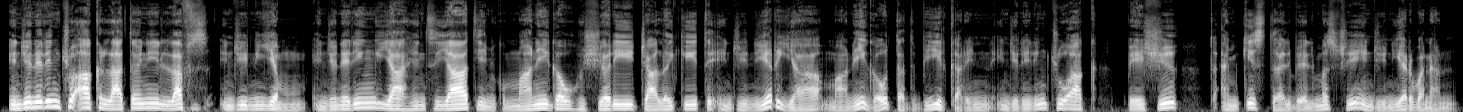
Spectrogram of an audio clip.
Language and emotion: Kashmiri, neutral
